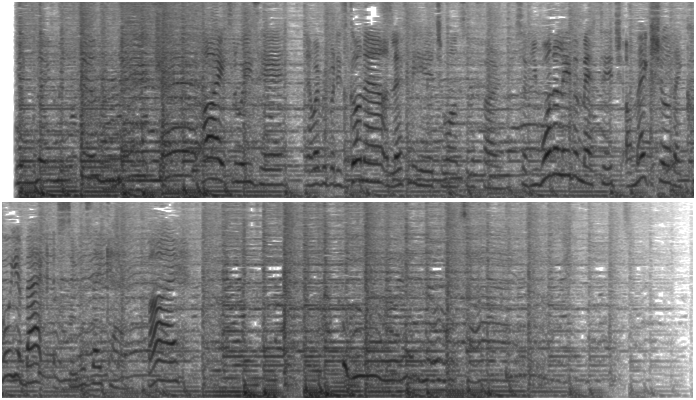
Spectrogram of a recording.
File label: Answering machine Message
